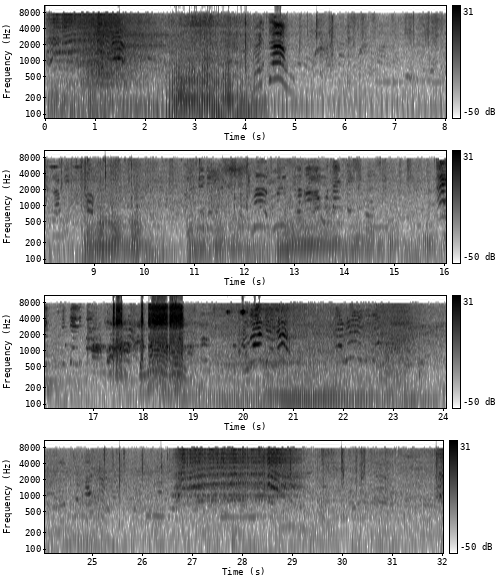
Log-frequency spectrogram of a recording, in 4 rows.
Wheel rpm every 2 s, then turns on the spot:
60, 0, 0, 0, 0, 0, 0, 0, 0, 0, 0, 0, 100, 110, 0, 190.
none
